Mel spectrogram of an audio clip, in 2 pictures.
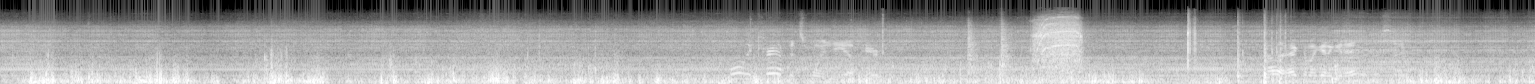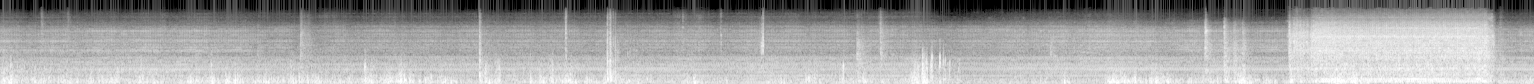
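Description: Wind gusting across the microphone, a heavy rumble that rises and falls, with a faint steady mechanical hum beneath. A louder rush of noise comes near the end.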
